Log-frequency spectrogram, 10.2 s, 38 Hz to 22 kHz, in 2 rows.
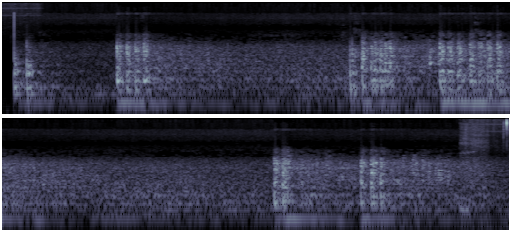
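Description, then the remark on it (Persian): Continuous anti-aircraft gunfire from an air defense drill in Bushehr province, Iran, held at 5 a.m. local time, booms in loud bursts over a constant low rumble, with clusters of sharp reports at irregular intervals, echoing, with no talking. “در شبکه‌های اجتماعی کاربران ویدیوهایی از شلیک ممتد ضد هوایی منتشر کردند.”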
